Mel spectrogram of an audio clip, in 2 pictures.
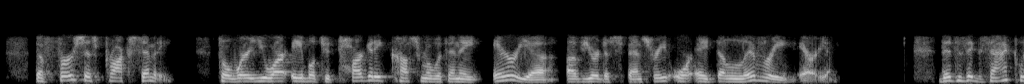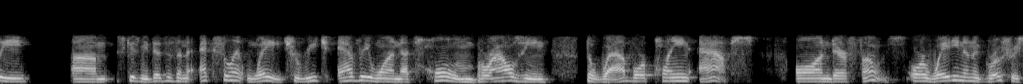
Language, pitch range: English, 135-165 Hz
